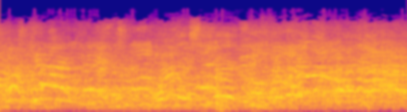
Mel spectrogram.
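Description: Several people chattering at once, their voices overlapping continuously so that no single speaker stands out.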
